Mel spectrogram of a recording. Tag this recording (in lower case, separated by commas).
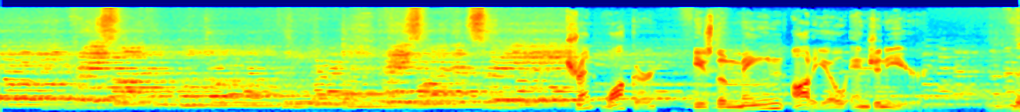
music, choir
